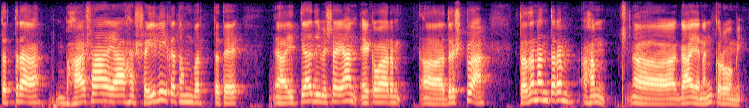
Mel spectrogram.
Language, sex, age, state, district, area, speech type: Sanskrit, male, 18-30, Karnataka, Chikkamagaluru, rural, spontaneous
